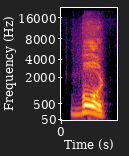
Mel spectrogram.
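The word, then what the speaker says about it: boat: rule है ठीक है जैसे ये देखो बी ओ ए टी बोट अब यहां पे देखो ए ना साइलेंट हो गया ए जो है वो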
